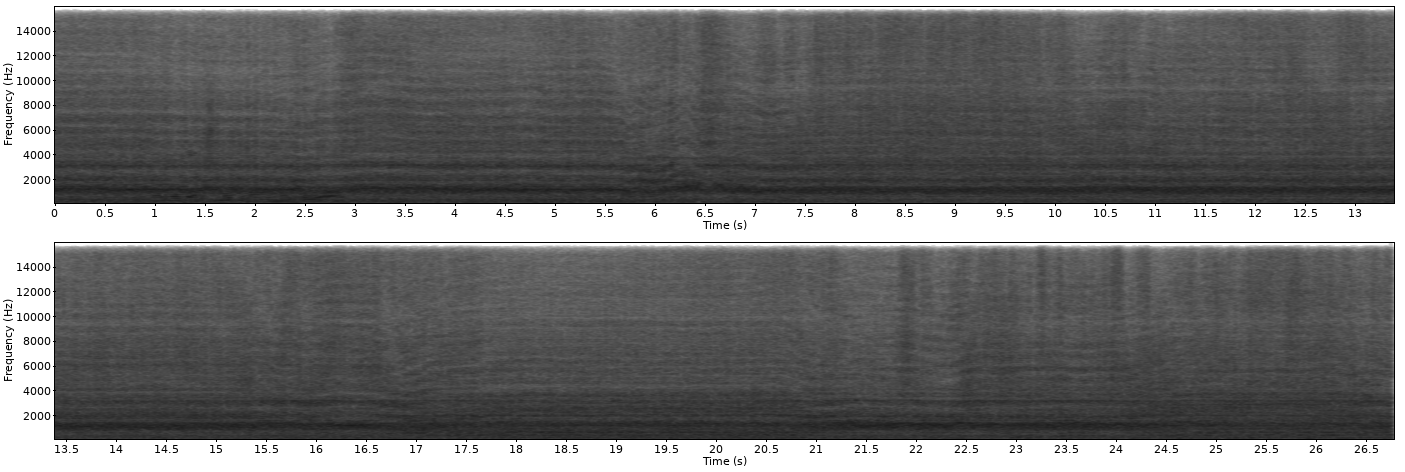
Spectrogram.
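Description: A gas torch flame roars with a steady hiss.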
